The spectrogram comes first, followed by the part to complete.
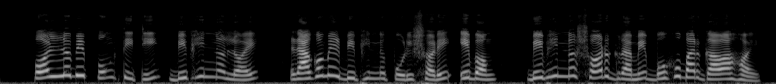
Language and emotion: Bengali, neutral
